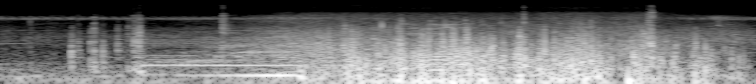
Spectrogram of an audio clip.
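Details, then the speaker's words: Central AC outdoor condenser (Evcon unit mismatched with Coleman indoor air handler), system blowing hot air: compressor hums about a second but won't start while fan runs; suspected hard-starting, ultimately dead compressor. "compressor do not want to start. Hear that hum? No bueno."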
